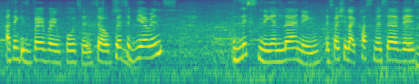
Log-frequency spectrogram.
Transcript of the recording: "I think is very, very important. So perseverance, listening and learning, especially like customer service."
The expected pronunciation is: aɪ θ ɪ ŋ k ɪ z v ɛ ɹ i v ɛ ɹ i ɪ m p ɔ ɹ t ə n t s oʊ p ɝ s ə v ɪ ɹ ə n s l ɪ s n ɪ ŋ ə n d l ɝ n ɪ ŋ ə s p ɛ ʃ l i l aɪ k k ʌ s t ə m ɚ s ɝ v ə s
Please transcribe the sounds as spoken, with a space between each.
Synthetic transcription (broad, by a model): aɪ θ ɪ ŋ k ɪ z v ɛ ɹ i v ɛ ɹ i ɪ m p ɔ ɹ t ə n t s oʊ p ɝ s ə v ɪ ɹ ə n s l ɪ s n ɪ ŋ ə n l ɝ n ɪ ŋ ə s p ɛ ʃ l i l aɪ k k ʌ s t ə m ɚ s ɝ v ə s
